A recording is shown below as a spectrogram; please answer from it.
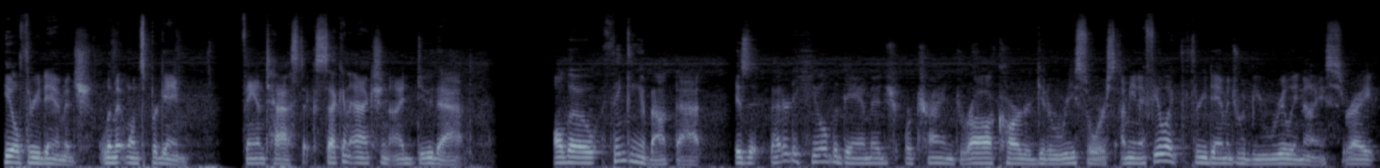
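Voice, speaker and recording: A man with a medium-pitched, gravelly voice talks casually through a solo card game. He is excitable and thinks out loud as he weighs each move, with faint noise behind him. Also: moderate pace. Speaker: solo board game player and host.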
